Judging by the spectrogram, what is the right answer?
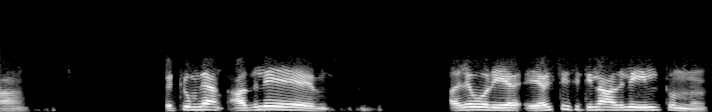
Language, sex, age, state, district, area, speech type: Tamil, male, 30-45, Tamil Nadu, Tiruvarur, urban, conversation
